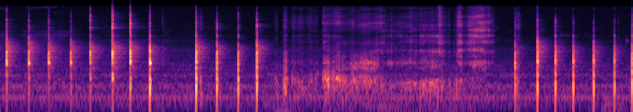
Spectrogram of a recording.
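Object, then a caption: Wooden ladle tapped and scraped with a wooden stick. A wooden stick taps the empty bowl of a glossy orange varnished wooden ladle in a steady run of sharp, short knocks with a mid-pitched woody ring. Midway the stick scrapes around the bowl in a softer, rasping rub, then the tapping resumes.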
